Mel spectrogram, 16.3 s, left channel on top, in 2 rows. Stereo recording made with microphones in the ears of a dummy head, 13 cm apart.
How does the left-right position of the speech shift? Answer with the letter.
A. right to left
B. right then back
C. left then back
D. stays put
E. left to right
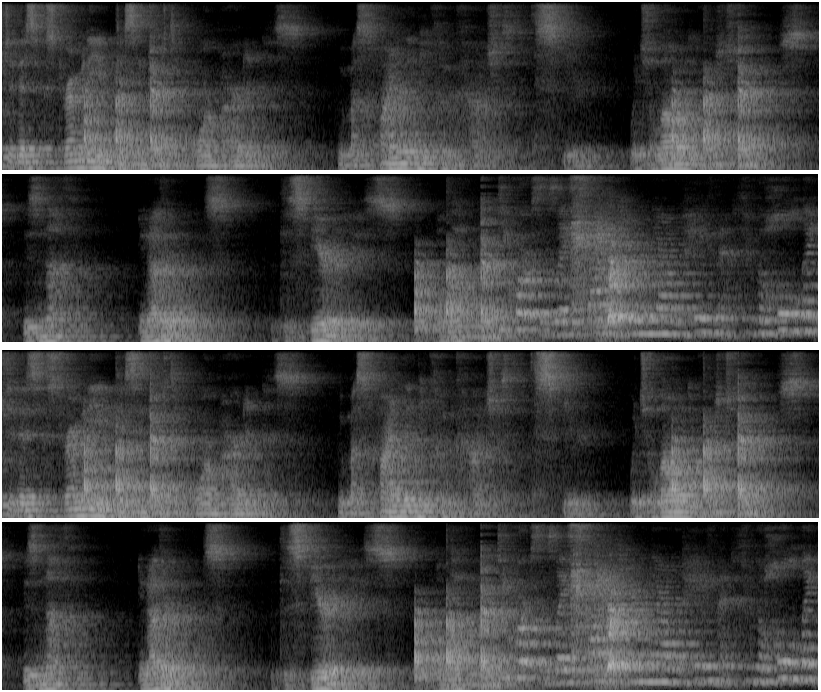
E.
